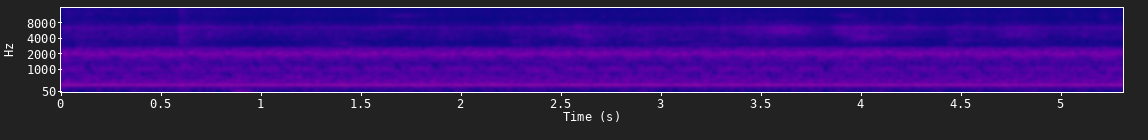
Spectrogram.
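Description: A sustained low bowed cello note, E played on the C string, rings steadily with rich harmonics, held alone without talk.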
